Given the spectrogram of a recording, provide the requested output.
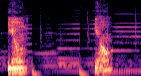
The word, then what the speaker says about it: Iono: Iono. I always pronounce it Iono, but that's another rare.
